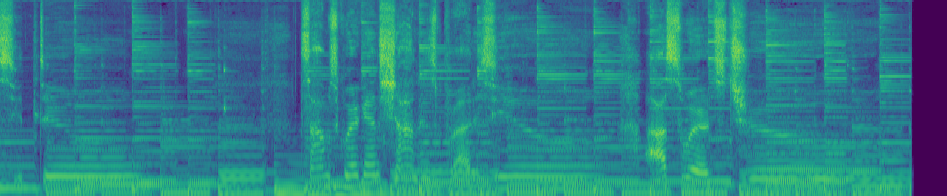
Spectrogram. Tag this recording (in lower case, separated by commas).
music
